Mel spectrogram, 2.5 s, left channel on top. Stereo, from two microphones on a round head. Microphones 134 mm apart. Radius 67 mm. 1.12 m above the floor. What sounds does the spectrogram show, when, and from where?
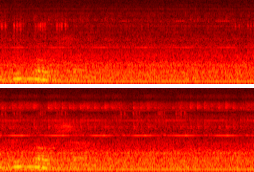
0.0 s a vehicle: 70° right (ahead or behind); by 2.5 s 80° right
